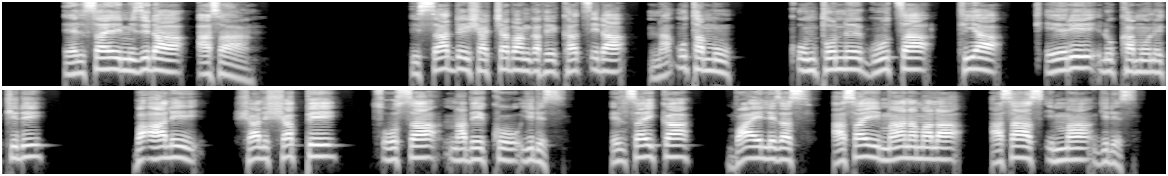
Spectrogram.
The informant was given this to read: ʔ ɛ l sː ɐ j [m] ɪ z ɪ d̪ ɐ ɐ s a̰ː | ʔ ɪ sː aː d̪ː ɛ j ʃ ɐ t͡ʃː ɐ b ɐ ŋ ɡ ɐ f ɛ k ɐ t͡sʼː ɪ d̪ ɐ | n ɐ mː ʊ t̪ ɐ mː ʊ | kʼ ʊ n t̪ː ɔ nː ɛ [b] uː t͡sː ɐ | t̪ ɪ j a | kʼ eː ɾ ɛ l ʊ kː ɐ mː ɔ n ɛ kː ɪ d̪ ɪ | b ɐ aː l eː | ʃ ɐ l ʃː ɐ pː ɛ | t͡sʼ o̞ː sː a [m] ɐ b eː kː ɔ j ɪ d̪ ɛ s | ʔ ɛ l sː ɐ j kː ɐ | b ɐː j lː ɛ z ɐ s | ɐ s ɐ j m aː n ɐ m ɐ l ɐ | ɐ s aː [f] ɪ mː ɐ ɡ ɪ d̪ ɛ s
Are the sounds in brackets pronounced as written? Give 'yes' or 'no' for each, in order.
yes, no, no, no

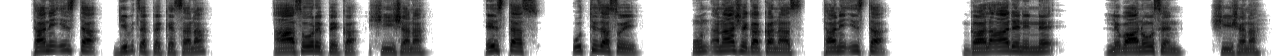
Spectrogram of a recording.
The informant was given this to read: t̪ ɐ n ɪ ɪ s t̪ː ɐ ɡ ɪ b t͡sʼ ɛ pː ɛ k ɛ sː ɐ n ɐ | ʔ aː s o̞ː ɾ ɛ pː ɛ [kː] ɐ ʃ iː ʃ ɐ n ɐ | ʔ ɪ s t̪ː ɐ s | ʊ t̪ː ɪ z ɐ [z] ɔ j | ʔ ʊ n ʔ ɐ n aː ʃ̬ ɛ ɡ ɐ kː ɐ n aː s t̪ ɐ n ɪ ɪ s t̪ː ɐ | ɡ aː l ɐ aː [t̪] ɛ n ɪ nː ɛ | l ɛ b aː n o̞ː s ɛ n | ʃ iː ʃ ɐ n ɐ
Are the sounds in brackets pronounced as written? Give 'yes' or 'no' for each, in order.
yes, no, no

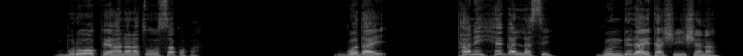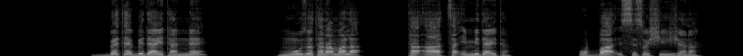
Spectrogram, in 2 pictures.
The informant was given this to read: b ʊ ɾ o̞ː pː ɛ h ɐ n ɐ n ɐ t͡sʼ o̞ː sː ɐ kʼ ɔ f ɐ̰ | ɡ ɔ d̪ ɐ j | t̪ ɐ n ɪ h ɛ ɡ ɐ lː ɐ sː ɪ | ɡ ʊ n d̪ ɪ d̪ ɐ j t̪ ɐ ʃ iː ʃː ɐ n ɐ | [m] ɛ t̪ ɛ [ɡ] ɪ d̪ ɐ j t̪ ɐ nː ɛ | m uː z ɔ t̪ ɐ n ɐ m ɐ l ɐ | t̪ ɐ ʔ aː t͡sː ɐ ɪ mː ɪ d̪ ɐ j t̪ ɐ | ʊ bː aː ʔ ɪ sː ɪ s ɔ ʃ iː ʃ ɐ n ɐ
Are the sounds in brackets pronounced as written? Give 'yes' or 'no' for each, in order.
no, no

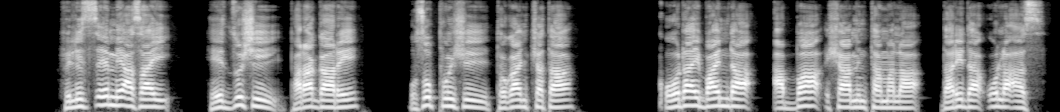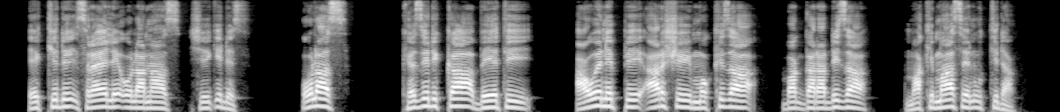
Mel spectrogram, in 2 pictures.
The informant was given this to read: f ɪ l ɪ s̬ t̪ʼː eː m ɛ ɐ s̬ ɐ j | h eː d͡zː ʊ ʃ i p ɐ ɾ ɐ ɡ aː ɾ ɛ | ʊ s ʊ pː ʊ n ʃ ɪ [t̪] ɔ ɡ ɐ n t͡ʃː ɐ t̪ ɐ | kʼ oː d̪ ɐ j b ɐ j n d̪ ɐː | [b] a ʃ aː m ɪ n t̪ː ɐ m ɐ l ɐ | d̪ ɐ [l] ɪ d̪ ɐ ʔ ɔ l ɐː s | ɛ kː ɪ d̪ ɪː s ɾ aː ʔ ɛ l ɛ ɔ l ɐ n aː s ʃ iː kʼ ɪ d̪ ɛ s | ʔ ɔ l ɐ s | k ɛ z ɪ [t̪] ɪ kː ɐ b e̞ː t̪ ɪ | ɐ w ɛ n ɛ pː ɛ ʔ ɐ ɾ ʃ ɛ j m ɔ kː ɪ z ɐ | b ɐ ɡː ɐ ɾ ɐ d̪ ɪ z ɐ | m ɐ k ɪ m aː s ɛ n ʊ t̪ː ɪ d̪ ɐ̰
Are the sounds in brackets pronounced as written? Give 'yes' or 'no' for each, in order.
yes, no, no, no

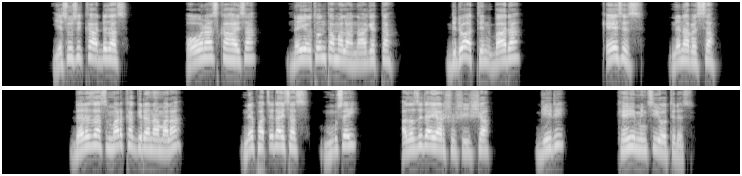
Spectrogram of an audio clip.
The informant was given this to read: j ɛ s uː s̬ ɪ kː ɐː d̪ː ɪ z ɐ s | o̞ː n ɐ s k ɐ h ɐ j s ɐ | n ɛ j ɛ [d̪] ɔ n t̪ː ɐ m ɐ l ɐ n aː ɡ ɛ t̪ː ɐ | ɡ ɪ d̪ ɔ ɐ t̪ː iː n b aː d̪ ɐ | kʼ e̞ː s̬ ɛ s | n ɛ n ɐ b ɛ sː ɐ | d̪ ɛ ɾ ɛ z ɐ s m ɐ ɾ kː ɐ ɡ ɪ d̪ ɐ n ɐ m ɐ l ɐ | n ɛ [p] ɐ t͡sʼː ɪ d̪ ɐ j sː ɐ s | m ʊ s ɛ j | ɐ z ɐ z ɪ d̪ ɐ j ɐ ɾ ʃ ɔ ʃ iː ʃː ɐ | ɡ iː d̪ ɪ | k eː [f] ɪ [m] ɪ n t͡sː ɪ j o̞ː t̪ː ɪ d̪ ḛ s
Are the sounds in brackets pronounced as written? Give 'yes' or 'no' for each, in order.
no, yes, no, yes

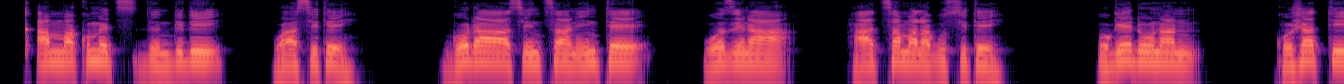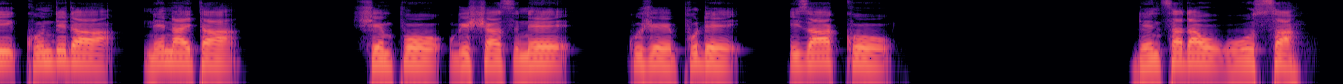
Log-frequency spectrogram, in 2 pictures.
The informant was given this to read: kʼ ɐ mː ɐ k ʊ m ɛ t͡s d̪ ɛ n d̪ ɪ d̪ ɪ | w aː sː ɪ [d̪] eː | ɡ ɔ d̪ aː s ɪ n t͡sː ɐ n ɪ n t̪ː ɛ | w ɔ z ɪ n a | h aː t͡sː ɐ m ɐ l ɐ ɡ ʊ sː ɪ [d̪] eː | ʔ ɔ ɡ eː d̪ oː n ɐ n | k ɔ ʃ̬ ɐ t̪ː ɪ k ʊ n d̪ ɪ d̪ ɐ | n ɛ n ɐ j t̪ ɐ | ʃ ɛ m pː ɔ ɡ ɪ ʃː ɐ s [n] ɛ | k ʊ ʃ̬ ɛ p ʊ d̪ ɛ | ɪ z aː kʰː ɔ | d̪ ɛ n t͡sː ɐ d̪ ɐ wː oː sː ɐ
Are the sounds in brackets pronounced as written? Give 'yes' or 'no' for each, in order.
no, no, yes

